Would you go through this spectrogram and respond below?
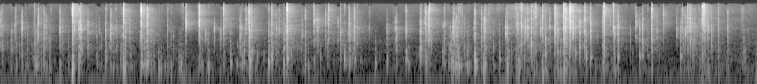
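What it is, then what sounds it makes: Plastic film packaging bag. A sealed, hand-sized, light purple printed plastic-film pouch holding a squishy toy is held in both hands and crinkled and rubbed with the fingertips and long red-painted nails. It makes a dense, continuous run of bright, crisp crinkles and sharp crackles with almost no low end. Each snap stops instantly, at a fairly quiet level throughout.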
